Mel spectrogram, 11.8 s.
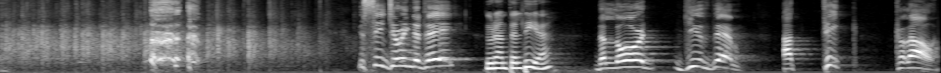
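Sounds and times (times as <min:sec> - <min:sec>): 
audience applauding: 0:00.0 - 0:04.9
loud cough: 0:01.8 - 0:02.8
speech: 0:04.6 - 0:10.6, 0:11.2 - 0:11.7.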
